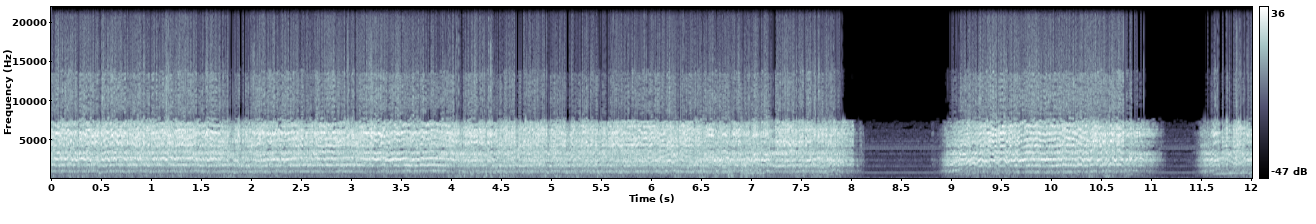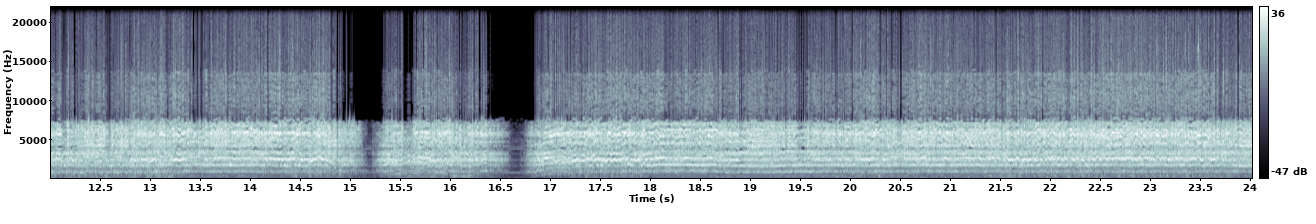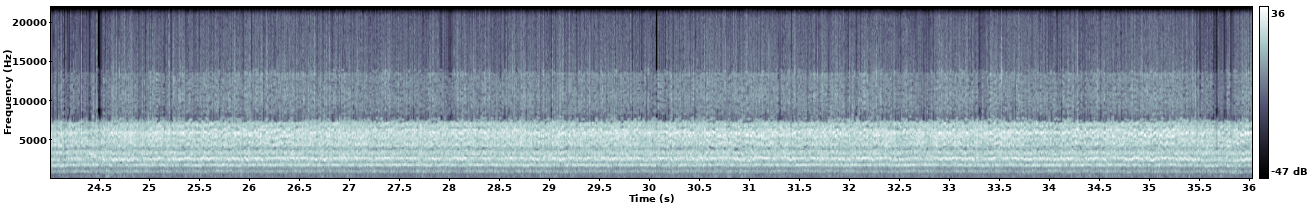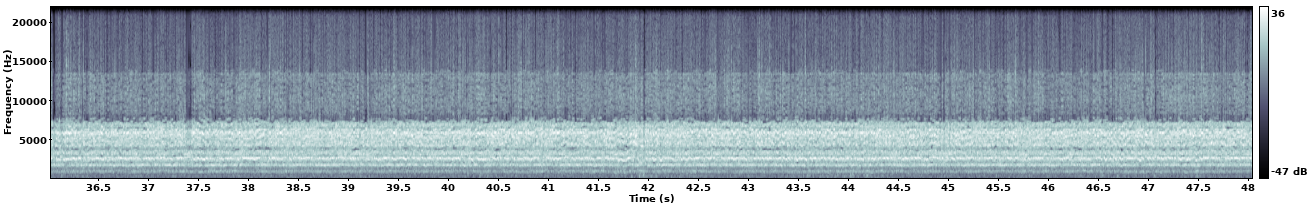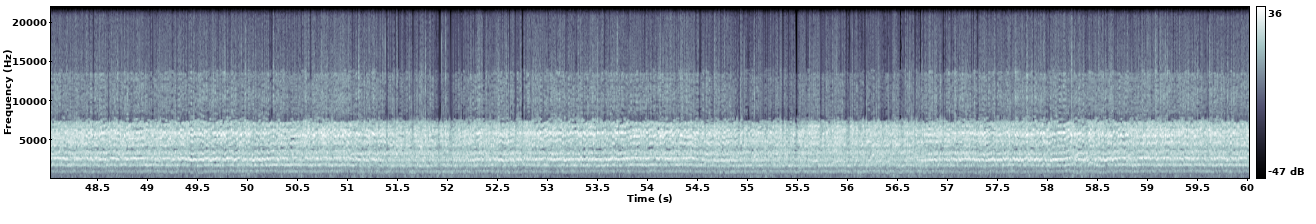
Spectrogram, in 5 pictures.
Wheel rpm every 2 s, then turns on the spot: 230, 230, 210, 190, 90, 130, 220, 140, 140, 220, 230, 230, 230, 240, 230, 230, 230, 230, 230, 230, 240, 230, 240, 230, 230, 230, 220, 220, 220, 230.
none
